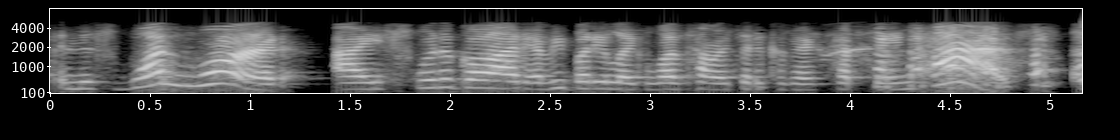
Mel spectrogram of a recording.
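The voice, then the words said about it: Authentic Boston accent. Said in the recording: “my accent sounds pretty normal ... I talk the way I talk because I'm from Boston. It's the way I sound. ... authentic Boston accent.”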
